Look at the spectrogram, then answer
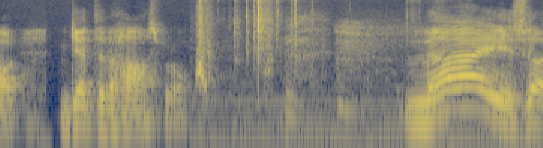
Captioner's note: staple gun clicking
